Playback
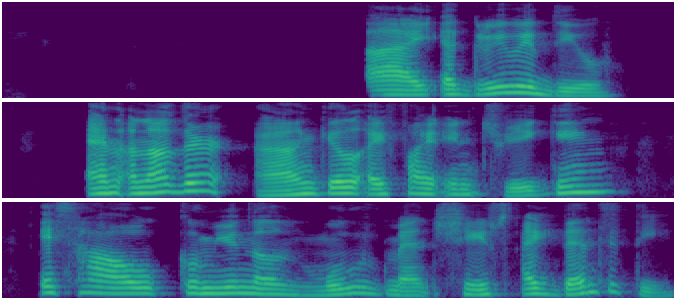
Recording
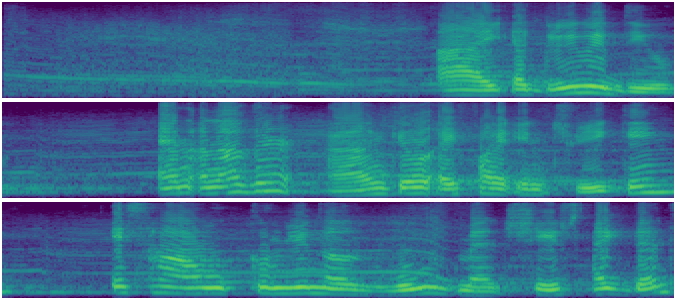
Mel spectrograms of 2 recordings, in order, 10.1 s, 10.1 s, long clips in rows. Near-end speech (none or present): none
